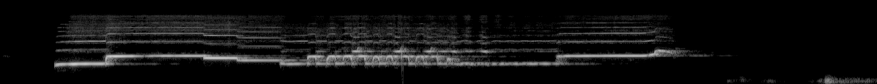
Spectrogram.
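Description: Small hand-held flute playing a short melody: a few held notes stepping up and down, a fast trill between two notes in the middle, and a last high note that bends up slightly and stops.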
